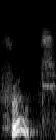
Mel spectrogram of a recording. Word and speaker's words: fruit: Fruit. Muy bien. Acuérdate, no decimos fruit. Eso es como se ve, pero esto decimos fruit.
